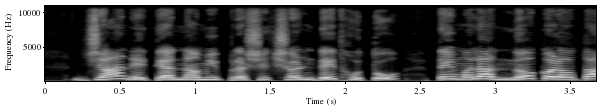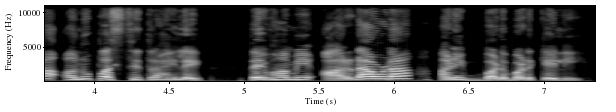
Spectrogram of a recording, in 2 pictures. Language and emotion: Marathi, angry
